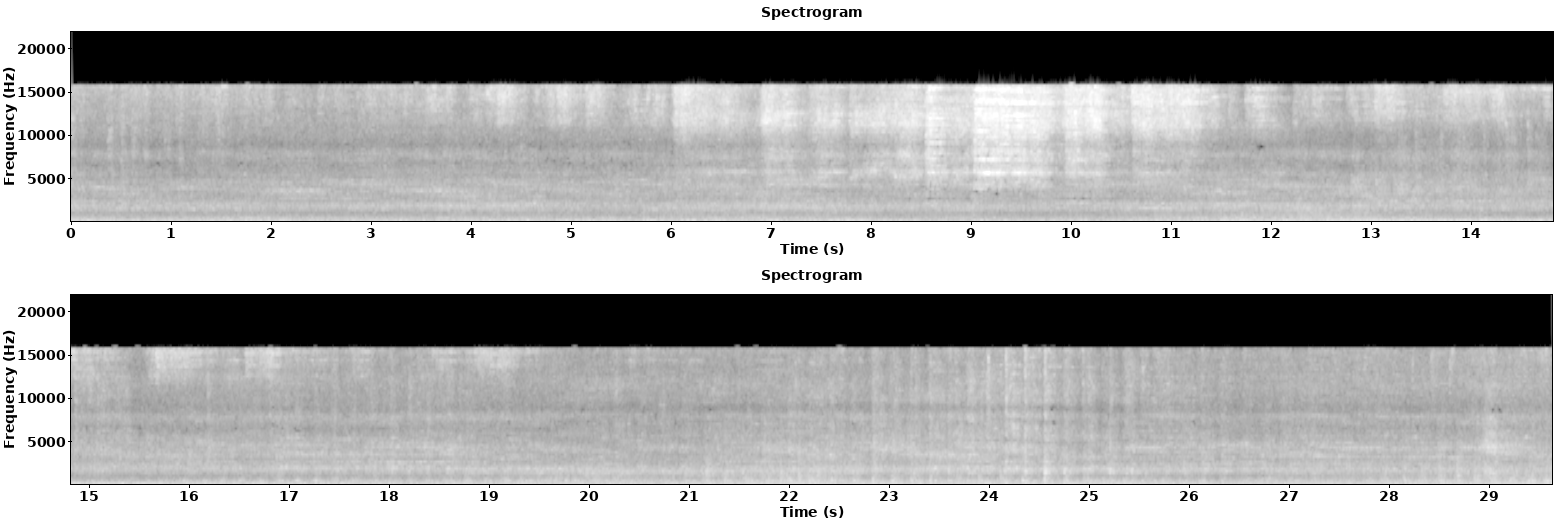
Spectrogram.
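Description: Double-stack container well cars of a long freight train rolling past: a steady low rumble of steel wheels on rail, with a brief high-pitched wheel squeal about eight seconds in.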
